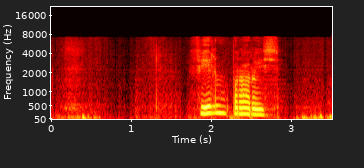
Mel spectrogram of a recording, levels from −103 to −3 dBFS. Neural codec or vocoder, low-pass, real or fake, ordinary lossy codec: vocoder, 44.1 kHz, 128 mel bands, Pupu-Vocoder; 7.2 kHz; fake; none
